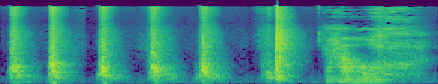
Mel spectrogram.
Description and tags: I Literally Just Swung A Plastic Coat Hanger Around To Produce This Sound. The Last One I Just Hit Myself In The Leg On Accident
swing, swoosh, woosh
